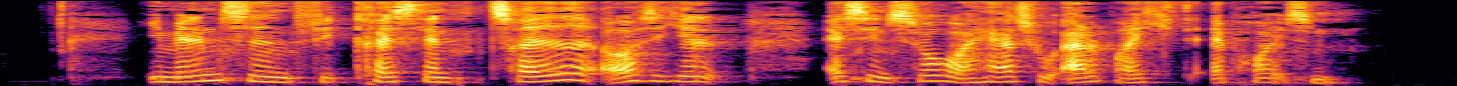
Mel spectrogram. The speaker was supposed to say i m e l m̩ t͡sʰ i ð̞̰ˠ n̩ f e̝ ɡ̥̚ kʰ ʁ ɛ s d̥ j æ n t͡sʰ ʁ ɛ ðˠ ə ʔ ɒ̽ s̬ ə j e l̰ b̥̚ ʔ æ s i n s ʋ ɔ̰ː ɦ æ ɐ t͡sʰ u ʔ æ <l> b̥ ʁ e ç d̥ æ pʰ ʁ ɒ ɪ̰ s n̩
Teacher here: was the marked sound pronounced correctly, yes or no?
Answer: yes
